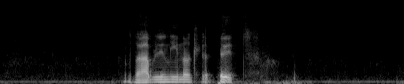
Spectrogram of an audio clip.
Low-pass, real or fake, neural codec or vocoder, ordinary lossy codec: 10.8 kHz; fake; codec, 24 kHz, 1.5 kbps, HILCodec; none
